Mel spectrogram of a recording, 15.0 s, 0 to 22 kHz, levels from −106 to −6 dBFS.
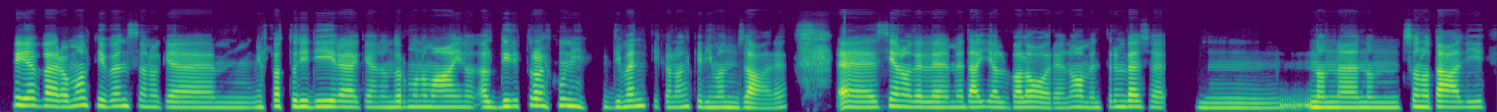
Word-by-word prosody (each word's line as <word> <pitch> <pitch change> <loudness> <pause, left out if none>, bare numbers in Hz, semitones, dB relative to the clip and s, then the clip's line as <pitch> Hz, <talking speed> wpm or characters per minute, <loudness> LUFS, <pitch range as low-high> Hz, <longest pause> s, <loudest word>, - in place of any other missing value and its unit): Sì 265 -1 +7
è 250 -1 +5
vero, 215 -2 +3
molti 240 0 +1
pensano 215 -2 -3
che, 185 -1 -2
mhmm, 180 0 -7
il 195 - -2
fatto 215 +2 0
di 210 0 +3
dire 205 -1 +2
che 190 0 -6
non 190 0 -5
dormono 200 +1 -2
mai 195 0 +1
no 190 -1 -7
addirittura 215 +6 +2
alcuni 230 -2 +1
dimenticano 200 0 -1
anche 200 +1 -4
di 185 -1 -2
mangiare, 180 -1 -1 0.4
ehm, 190 0 +4
siano 205 +1 +2
delle 190 -1 0
medaglie 190 +1 0
al 185 -1 -3
valore, 185 -2 -1
no. 190 +2 -1
Mentre 180 +2 -7
invece, 205 -3 0 0.3
mhmm, 170 +5 -7
non 185 0 +5
non 180 0 0
sono 195 +2 0
tali 195 0 +3
190 Hz, 145 wpm, -21 LUFS, 185-205 Hz, 0.4 s, Sì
